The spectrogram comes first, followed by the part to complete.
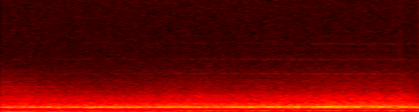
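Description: Cinematic trailer sound design: a sustained drone with one steady held tone over a low rumble, the rumble thinning near the end.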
